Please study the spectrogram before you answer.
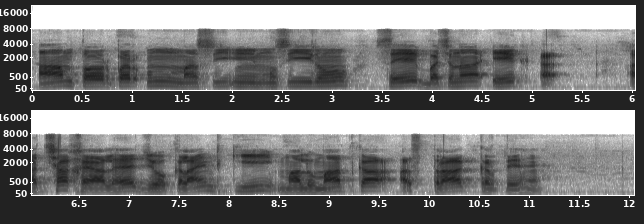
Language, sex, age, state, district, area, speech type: Urdu, male, 60+, Bihar, Supaul, rural, read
